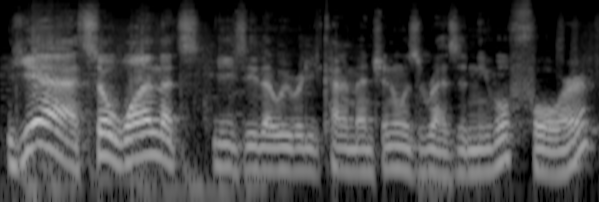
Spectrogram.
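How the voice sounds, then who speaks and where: A man with a deeper voice, guesting on an interview and talking in a casual, rambling way with many restarts. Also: lively intonation, a little fast, fairly bright tone, soft background music. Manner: rambling, filler-heavy, frequent restarts. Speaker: vtuber guest.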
